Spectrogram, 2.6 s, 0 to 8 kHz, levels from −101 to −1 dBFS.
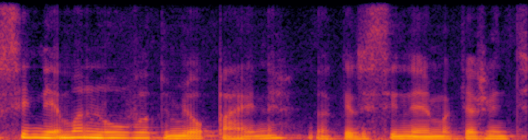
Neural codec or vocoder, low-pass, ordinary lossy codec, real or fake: codec, 16 kHz, 2 kbps, FunCodec, trained on Chinese and English, 25 frames a second; none; none; fake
